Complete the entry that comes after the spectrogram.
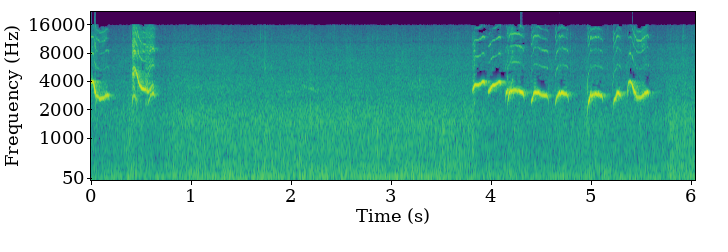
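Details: Orange-headed thrush song for bird therapy, paired with natural rain sounds: a few clear whistled notes, a pause, then a quick run of eight sharp, downslurred whistles around four seconds in, over a soft steady hiss.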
